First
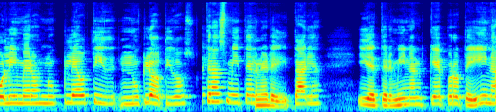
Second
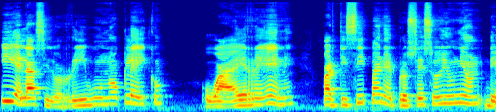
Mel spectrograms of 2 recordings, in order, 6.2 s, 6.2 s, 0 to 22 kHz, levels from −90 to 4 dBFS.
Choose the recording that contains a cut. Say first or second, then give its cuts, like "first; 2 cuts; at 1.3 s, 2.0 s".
first; 2 cuts; at 2.5 s, 3.2 s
